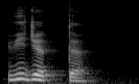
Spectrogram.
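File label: "видзӧдтӧ", Komi, female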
